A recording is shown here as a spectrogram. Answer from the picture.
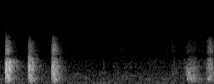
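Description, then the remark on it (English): At night, Riggs knocks on the door of Jim Flood's home: three firm, evenly spaced raps, a short pause, then two more. The knocks are sharp and solid, with no voices. “We hear him as he raps on the door of Jim's home.”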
